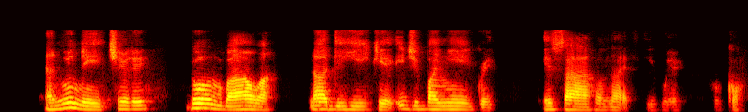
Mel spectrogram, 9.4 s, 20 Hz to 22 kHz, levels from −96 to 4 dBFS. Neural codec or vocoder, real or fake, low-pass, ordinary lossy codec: codec, 16 kHz, 1.1 kbps, Voila-Tokenizer; fake; none; none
